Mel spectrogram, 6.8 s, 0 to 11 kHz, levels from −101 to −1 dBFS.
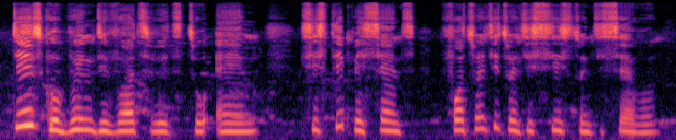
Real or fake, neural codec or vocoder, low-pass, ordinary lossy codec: real; none; 9.9 kHz; none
